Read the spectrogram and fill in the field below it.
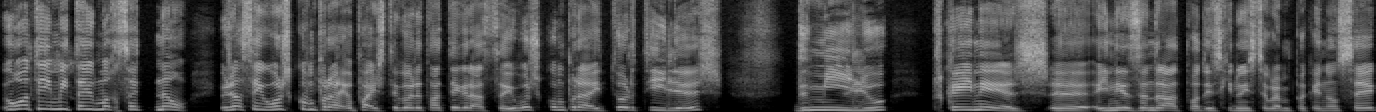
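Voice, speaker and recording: Dry and close with no echo, a woman's high-pitched voice moves at a very fast pace with ordinary pitch variation. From Portugal, Lisbon area (Margem Sul). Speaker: podcast host. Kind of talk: casual chat. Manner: animated.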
